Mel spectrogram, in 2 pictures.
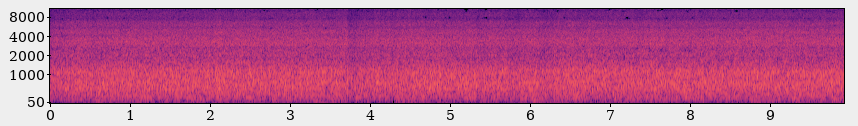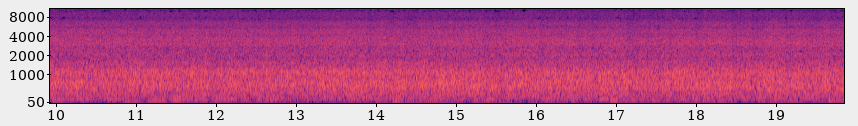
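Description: Deafening heavy rain on a corrugated tin roof, heard from underneath: a steady, unbroken rush of noise that does not let up.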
